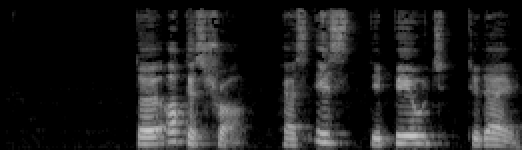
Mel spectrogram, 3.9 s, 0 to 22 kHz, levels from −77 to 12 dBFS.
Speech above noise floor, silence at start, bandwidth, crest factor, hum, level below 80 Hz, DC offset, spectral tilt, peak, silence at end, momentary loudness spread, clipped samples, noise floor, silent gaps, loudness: 50 dB; 1 s; 17 kHz; 18 dB; none; -60 dBFS; under 0.1%; -3.5 dB/octave; -2 dBFS; 0 s; 11 LU; under 0.1%; -68 dBFS; none; -19 LUFS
